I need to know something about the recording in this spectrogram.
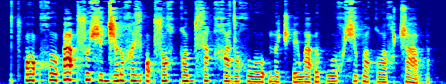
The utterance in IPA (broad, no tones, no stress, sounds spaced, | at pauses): t͡sʼ ɔ ʔ χ o ʔ a ʔ s ʊ ɕ ə d͡ʑ ə ɾ ʊ χ e z ʔ ɔ ʔ s ɔ χ q u b s e q χ a d ɔ χ w o ʔ n ə t͡ʃʼ e w a ʔ ə p w u χ ɕ ə p o q w ʊ χ ʈ͡ʂ a p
